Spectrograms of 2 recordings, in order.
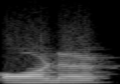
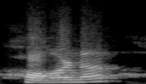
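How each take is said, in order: First: The word begins with a vowel sound. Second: The word begins with an h sound. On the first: The speaker calls it right. "அந்த h வந்துட்டு சைலண்டா இருக்கும்" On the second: The speaker calls it wrong. "ஹானர் ஹானரபிள் கிடையாது"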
